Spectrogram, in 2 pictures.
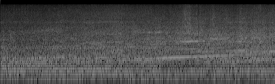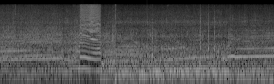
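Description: Motorcycle engine running under a long, steady acceleration, its pitch slowly rising, then pulling up again after a brief dip near the end.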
